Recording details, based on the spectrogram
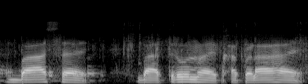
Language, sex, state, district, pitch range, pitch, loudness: Hindi, male, Bihar, Jamui, 105-115 Hz, 110 Hz, -20 LUFS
